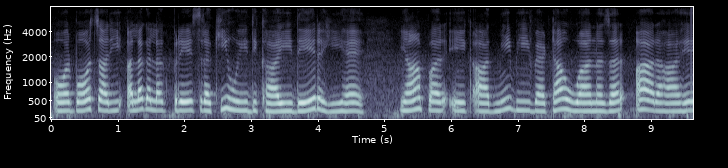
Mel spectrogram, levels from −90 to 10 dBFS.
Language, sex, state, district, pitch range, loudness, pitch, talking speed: Hindi, female, Rajasthan, Jaipur, 225-245 Hz, -13 LUFS, 235 Hz, 145 wpm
